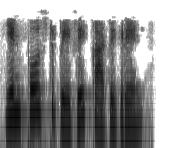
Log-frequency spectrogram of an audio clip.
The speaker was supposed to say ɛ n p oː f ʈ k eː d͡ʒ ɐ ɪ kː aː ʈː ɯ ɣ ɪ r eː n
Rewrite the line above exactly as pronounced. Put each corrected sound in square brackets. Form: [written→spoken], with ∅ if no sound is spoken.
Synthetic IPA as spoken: ɛ n p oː [f→s] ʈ [k→p] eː d͡ʒ ɐ ɪ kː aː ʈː ɯ ɣ ɪ r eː n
